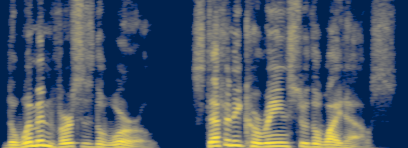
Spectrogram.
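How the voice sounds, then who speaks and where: A man's voice: on the high side, big pitch swings, moderate pace, a little mellow, no room sound, studio quality. A man reading stage directions aloud as scripted narration for a play.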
